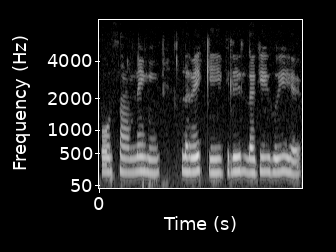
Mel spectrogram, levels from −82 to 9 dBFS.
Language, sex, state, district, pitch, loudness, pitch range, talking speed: Hindi, female, Uttar Pradesh, Saharanpur, 215 Hz, -16 LUFS, 205-220 Hz, 135 wpm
